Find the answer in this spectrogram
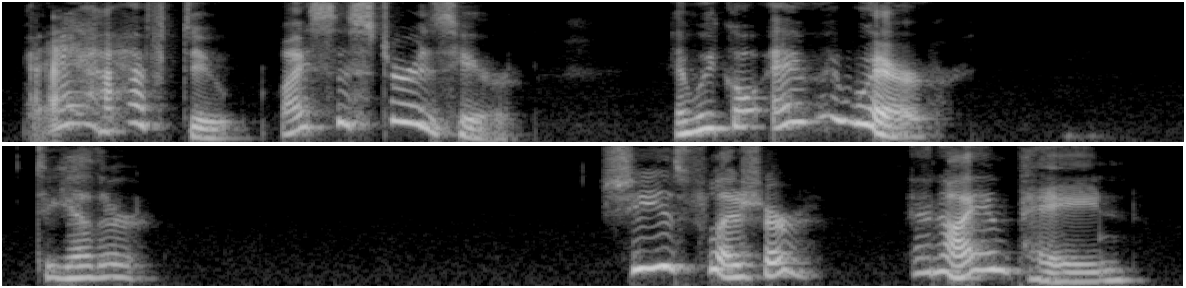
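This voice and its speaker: In a put-on character voice, the speaker sounds croaky and high-pitched. The delivery is fairly slow, with long, frequent pauses. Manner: pleading.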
